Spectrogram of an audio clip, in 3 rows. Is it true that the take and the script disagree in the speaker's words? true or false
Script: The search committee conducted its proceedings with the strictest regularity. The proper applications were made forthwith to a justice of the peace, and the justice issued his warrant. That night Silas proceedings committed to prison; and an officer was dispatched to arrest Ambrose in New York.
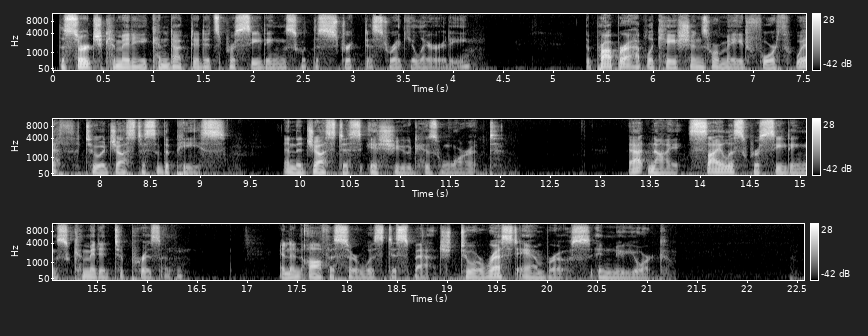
false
